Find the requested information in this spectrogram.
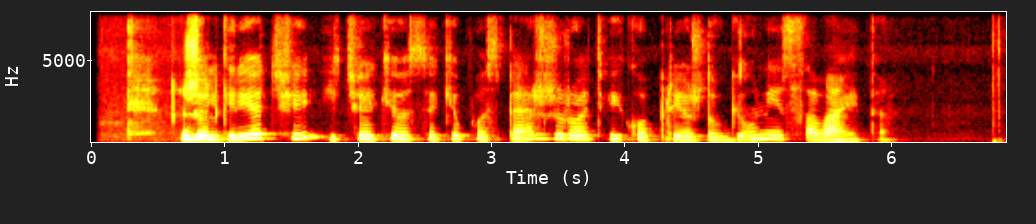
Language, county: Lithuanian, Vilnius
